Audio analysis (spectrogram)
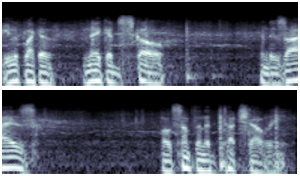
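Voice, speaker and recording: An actor playing a stoic American marshal in a 1950s radio western, terse and measured as he narrates and talks. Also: rumbling low. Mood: grim, reflective. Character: grim, steady male US marshal narrating his western tale. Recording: dull, noisy 1950s radio recording.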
